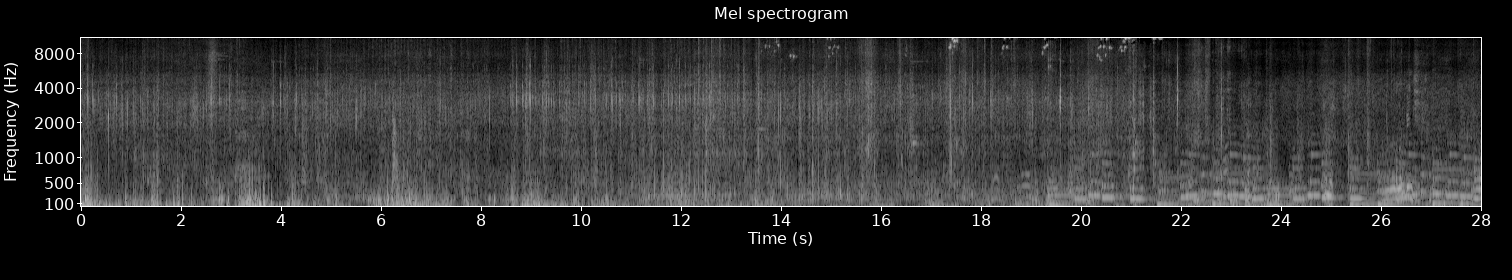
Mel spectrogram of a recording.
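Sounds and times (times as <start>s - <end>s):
bike rattling and knocking: 0.0s - 21.7s
tyres rumbling on dirt: 0.0s - 28.0s.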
